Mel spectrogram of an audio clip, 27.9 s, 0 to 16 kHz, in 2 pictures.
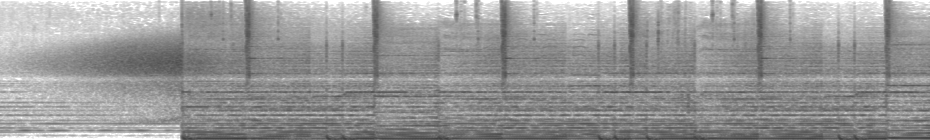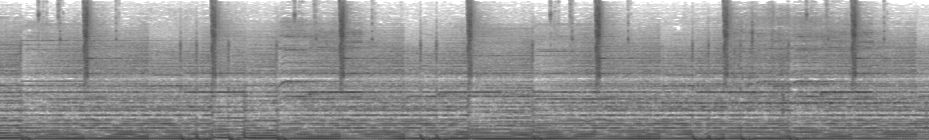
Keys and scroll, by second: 18.2 ctrl+a, 23.8 ctrl+d, 25.1 ctrl+space.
